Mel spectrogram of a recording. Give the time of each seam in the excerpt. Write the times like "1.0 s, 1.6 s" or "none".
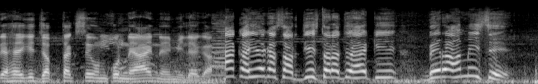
2.3 s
